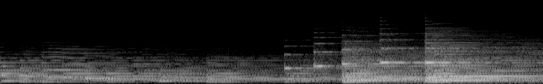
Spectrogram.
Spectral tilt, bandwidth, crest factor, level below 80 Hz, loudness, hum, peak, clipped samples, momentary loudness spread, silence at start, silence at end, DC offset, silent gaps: -9 dB/octave; 8.2 kHz; 16 dB; -62 dBFS; -25 LUFS; none; -8 dBFS; under 0.1%; 14 LU; 0 s; 0 s; under 0.1%; none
